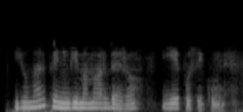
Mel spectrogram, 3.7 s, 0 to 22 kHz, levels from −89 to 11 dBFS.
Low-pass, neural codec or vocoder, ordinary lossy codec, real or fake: 10.8 kHz; codec, 24 kHz, 0.5 kbps, DualCodec; AAC, 16 kbps; fake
